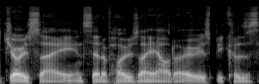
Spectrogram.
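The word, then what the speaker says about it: José Aldo: say Jose instead of Jose Aldo is because he himself says no my name is actually pronounced Jose Jose Aldo even though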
